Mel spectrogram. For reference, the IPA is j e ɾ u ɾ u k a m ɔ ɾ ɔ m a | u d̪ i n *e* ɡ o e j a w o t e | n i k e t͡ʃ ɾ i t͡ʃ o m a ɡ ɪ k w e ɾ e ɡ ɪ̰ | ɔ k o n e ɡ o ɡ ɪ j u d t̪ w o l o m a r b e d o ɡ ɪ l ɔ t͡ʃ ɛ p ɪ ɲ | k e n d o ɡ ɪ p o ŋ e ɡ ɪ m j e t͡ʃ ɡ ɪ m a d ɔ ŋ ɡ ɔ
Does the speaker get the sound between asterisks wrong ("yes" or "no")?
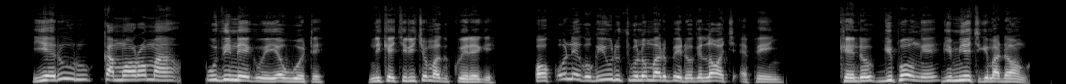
no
